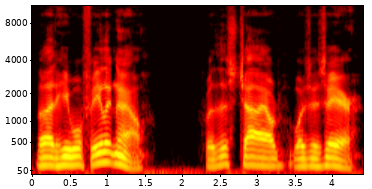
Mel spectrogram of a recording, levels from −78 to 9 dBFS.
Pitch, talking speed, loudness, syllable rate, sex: 115 Hz, 165 wpm, -17 LUFS, 3.4 syllables/s, male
